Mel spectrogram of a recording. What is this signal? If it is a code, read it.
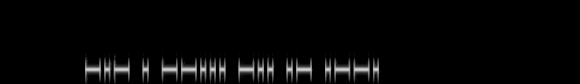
Morse code, heard as a keyed tone, about 25 wpm, 700 Hz. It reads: KE7DAP
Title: USA Call Signs - 6 Characters - 25wpm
